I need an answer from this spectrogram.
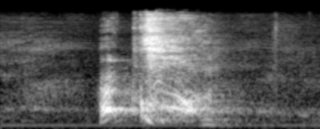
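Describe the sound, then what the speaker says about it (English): A single sharp sneeze bursts out close by after a brief quiet moment, loud and sudden, then trails off with a breathy tail. "I'm going to sneeze."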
